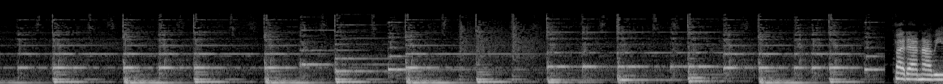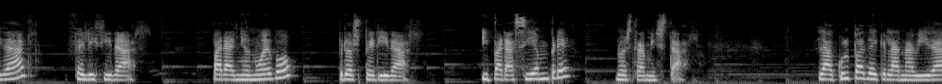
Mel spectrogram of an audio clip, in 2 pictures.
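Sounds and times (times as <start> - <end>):
bright jingling tinkling bells: 0.0 - 8.8
festive instrumental Christmas tune with bouncy beat: 0.0 - 14.2
speech: 9.0 - 10.9, 11.6 - 16.5, 17.6 - 18.8.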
